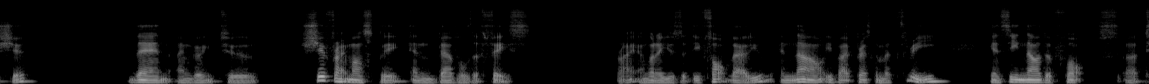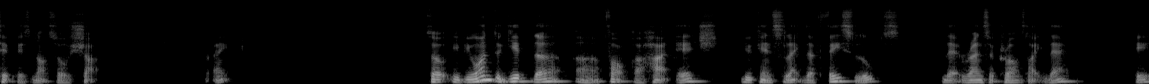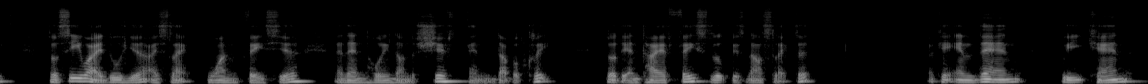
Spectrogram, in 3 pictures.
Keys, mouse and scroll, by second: 3.1-5.9 shift+right drag, 7.0 click, 8.7 3, 9.4 click, 10.5 alt+click, 11.4 alt+click, 13.1 alt+click, 13.9 scroll up 1, 14.1 alt+click, 14.6 alt+scroll up 1, 14.9 alt+middle click, 15.3 scroll down 1, 15.6 alt+click, 15.9-16.3 scroll up 1, 18.3 alt+middle click, 19.3 click, 20.1 shift+click, 21.3 scroll down 1, 21.4 alt+click, 23.1 click, 23.6-24.0 alt+scroll up 2, 24.8 click, 27.4 shift+click, 27.7 shift+click, 28.2 scroll down 1, 28.4-31.9 alt+drag, 32.1-32.7 scroll up 2.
